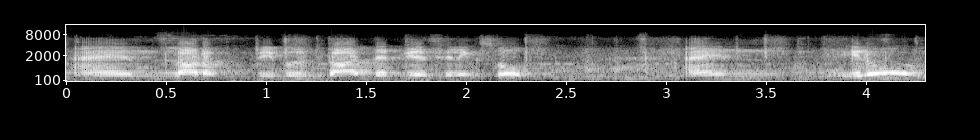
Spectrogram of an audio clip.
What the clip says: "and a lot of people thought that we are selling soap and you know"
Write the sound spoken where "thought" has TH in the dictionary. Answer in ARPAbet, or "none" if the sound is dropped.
T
